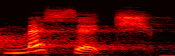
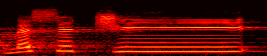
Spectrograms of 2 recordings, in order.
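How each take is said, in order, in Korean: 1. 마지막 소리는 울리지 않고 공기만 냅니다. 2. 마지막 소리는 성대를 울려서 냅니다.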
